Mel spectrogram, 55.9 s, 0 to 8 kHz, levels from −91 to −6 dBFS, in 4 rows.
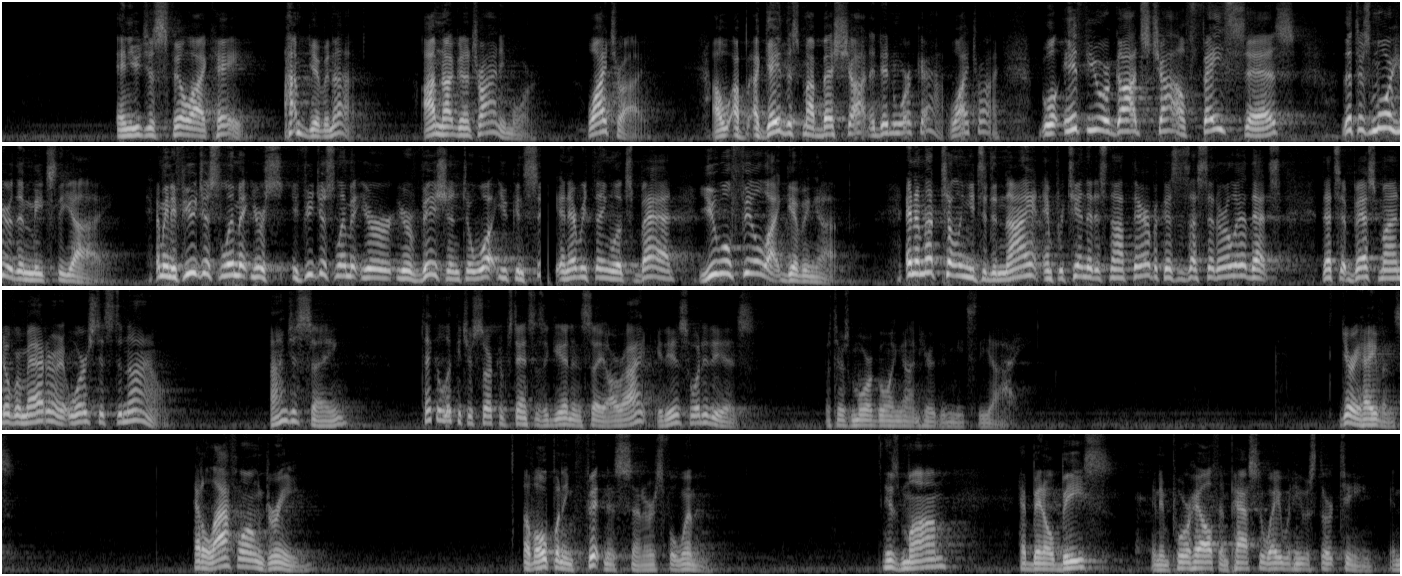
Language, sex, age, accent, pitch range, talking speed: English, male, 50-69, American, 110-185 Hz, 180 wpm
